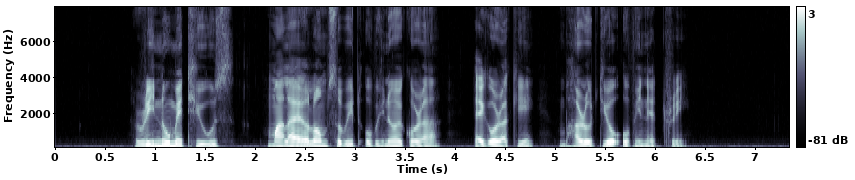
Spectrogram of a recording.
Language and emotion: Assamese, neutral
